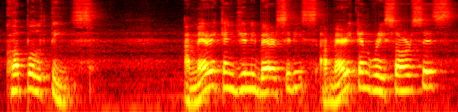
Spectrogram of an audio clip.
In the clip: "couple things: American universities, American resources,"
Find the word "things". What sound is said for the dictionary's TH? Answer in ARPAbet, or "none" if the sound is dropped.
T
